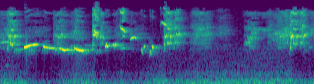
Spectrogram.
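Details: Sunda pied fantail song used as a lure for training birds: high whistled phrases, some slurred downward, in short bursts over the first three seconds, then softer high notes, with steady low background hum.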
